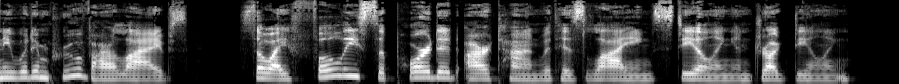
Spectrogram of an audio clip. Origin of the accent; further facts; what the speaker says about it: Albania; moved away; Growing up in Albania, I dreamed of escaping poverty.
